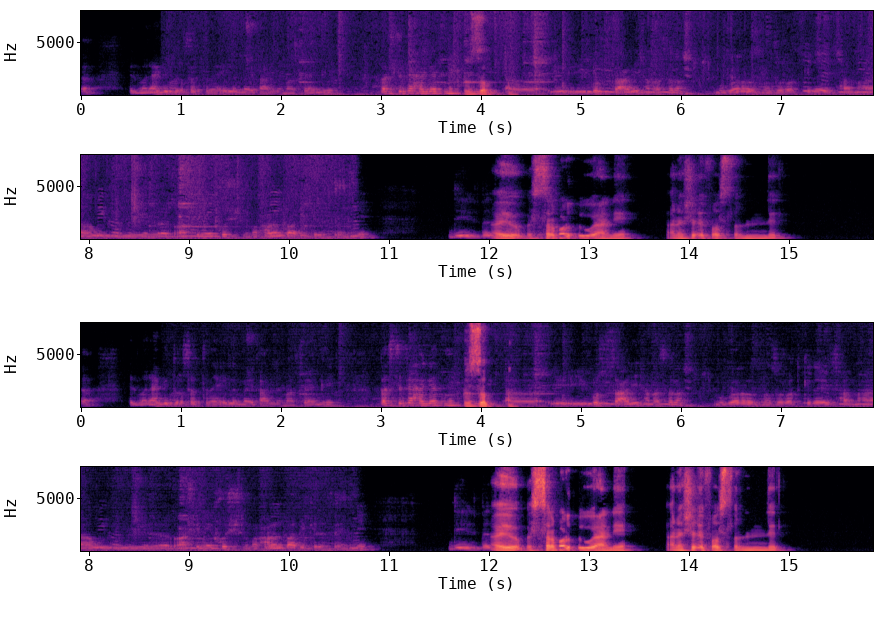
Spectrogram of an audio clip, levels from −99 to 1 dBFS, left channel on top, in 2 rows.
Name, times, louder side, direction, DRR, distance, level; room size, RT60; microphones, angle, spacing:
voice 1, 0.0-10.8 11.6-12.6, equal, 35° right, 1.3 m, -45 dB
sound 1, 0.8-10.7, left 3 dB, 60° left, 0.6 m, -51 dB
voice 2, 12.0-13.4 13.8-14.9, right 6 dB, 70° right, 0.4 m, -29 dB
6.9 x 2.8 x 5.1 m
head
